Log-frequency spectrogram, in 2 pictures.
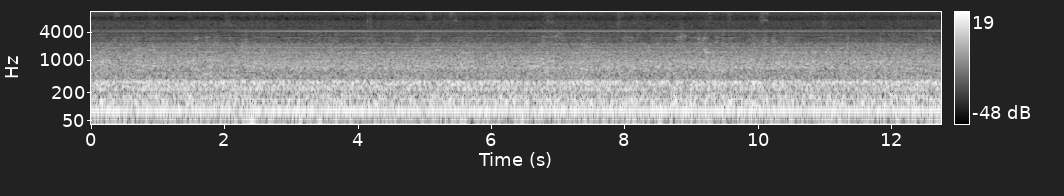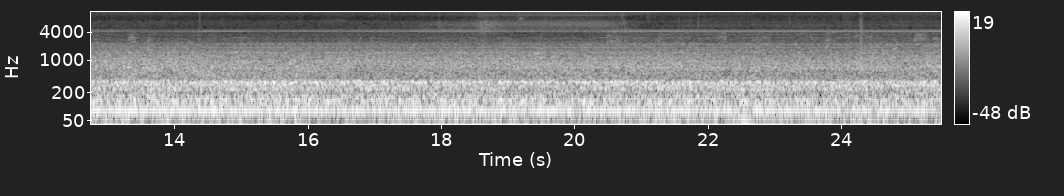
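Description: An airliner's engines roar in a steady, deep drone inside the cabin.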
